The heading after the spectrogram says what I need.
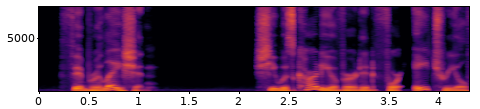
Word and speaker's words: fibrillation: Word 3, fibrillation. This one trips people up because it has 5 syllables and 2 of them feel equally important. The full correct version, fibrillation. Fibrillation. Fibrillation.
